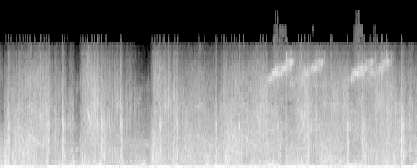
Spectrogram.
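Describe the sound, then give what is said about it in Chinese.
A giant snake's head slams into the ground, smashing out a deep pit and throwing up sand, gravel and dust: loud, booming crashes with deep rumbling and gritty debris that continues unbroken for several seconds, punctuated by a few heavier thuds. “巨蛇的头颅撞击到地面，砸出深坑，激起沙石和尘土。”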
